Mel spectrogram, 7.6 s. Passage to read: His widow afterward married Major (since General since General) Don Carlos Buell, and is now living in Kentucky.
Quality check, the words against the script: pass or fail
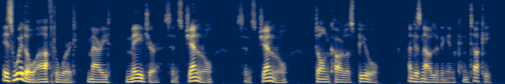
pass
